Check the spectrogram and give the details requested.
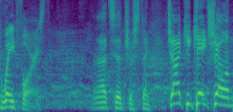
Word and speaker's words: Wake Forest: it wrong on purpose like wook forest you could do that no no now you sound stupid it's wake forest that's interesting john quincho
